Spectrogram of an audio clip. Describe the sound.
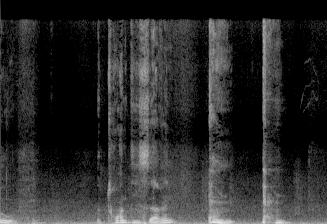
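Throat clearing breaks into a lecture: a few harsh, rasping bursts spread over several seconds, each with a rough voiced rumble, separated by short pauses.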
